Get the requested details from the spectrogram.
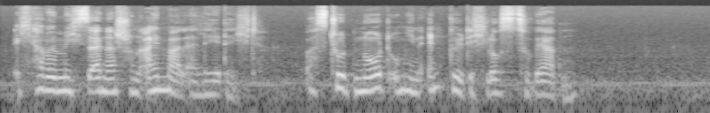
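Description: A young woman speaks questioningly, close and clear.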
